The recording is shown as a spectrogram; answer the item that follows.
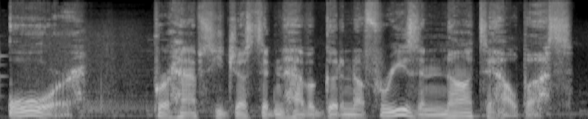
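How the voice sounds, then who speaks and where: A man's voice: sits low, expressive, normal speed, faint music behind. An actor playing a cool young male companion in video game dialogue, dry and blunt.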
